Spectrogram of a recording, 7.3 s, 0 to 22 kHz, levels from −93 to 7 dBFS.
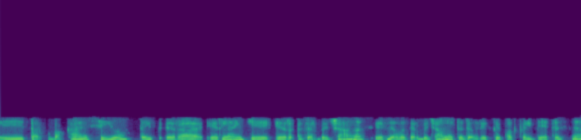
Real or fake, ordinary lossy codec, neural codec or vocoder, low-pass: real; MP3, 24 kbps; none; 3.6 kHz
